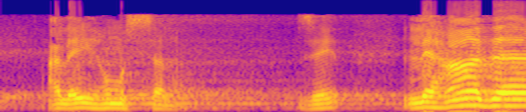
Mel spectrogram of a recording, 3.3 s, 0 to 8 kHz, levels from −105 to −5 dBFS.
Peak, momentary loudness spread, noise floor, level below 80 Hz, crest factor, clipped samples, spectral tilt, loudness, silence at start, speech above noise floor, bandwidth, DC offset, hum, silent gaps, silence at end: 0 dBFS; 20 LU; -33 dBFS; -48 dBFS; 10 dB; 2%; -7 dB/octave; -11 LUFS; 0 s; 24 dB; 8 kHz; under 0.1%; none; none; 0 s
